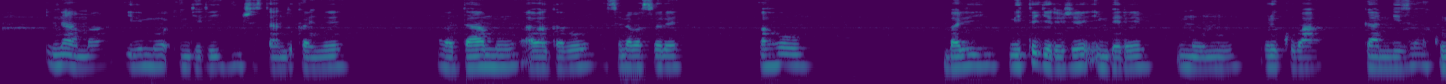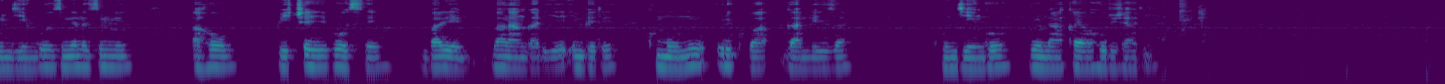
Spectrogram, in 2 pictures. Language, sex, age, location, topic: Kinyarwanda, male, 18-24, Kigali, government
